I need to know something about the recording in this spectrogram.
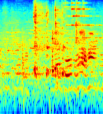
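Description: A plate clinks as food is served.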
